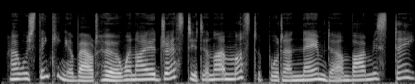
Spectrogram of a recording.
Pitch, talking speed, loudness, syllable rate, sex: 225 Hz, 275 wpm, -17 LUFS, 6.3 syllables/s, female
